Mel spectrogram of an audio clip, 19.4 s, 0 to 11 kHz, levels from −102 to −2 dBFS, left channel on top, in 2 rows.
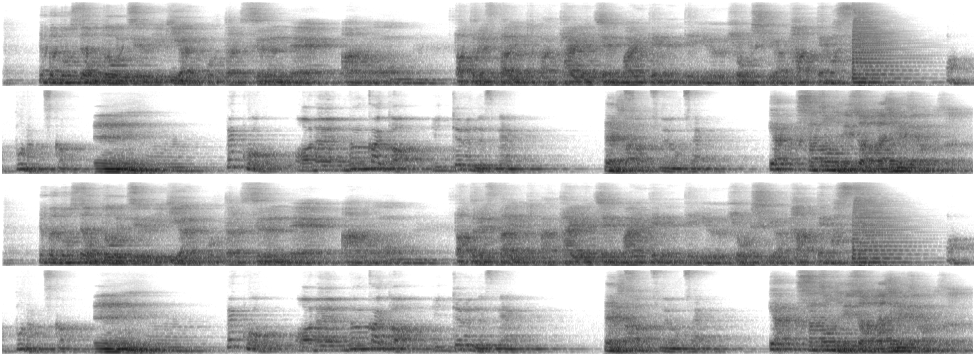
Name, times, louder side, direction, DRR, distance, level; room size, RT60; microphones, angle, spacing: voice 1, 0.4-4.0 4.5-8.6 10.6-11.2 15.7-16.1 17.4-19.2, left 1 dB, ahead, -12 dB, 2.5 m, -24 dB
voice 2, 3.9-4.4 9.4-9.6 9.8-10.5 11.0-11.6 12.0-14.9 16.0-16.8, left 1 dB, 20° left, 0 dB, 1.2 m, -30 dB
sound 1, 8.5-9.0, left 2 dB, 45° left, 2.1 m, -28 dB
9.3 x 4.6 x 6.9 m, 1.1 s
head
